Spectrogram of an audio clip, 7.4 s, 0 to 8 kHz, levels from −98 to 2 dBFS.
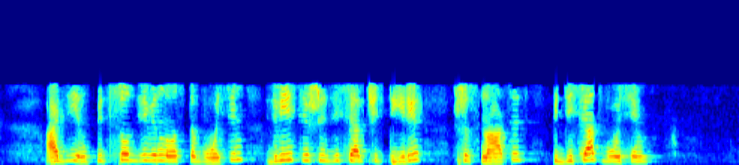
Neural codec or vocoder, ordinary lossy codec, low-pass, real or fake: none; AAC, 16 kbps; 7.2 kHz; real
